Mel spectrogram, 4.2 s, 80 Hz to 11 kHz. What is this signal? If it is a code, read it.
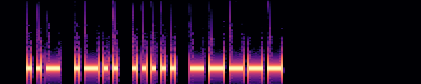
Morse code, heard as a keyed tone, about 25 wpm, 700 Hz. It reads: UL50
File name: practice / 25wpm / Four Letter-Number Combinations - 25wpm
